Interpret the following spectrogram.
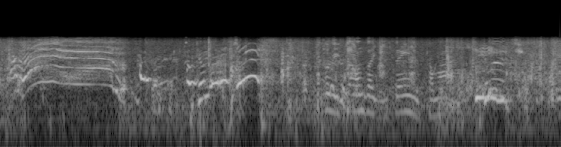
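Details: Cheech the dog, left behind as young men swim and urge him to join them, gives a drawn-out, wavering whine that sounds like "come in", then shorter whimpers amid splashing water and the men's shouts of "come on".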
